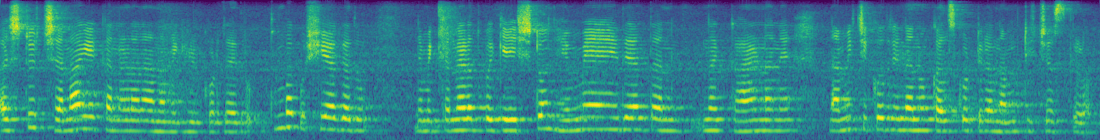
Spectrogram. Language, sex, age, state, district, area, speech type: Kannada, female, 30-45, Karnataka, Hassan, urban, spontaneous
